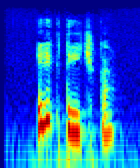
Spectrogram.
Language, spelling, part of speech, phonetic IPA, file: Russian, электричка, noun, [ɪlʲɪkˈtrʲit͡ɕkə], Ru-электричка.ogg
- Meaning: 1. (suburban) electric train 2. electric car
